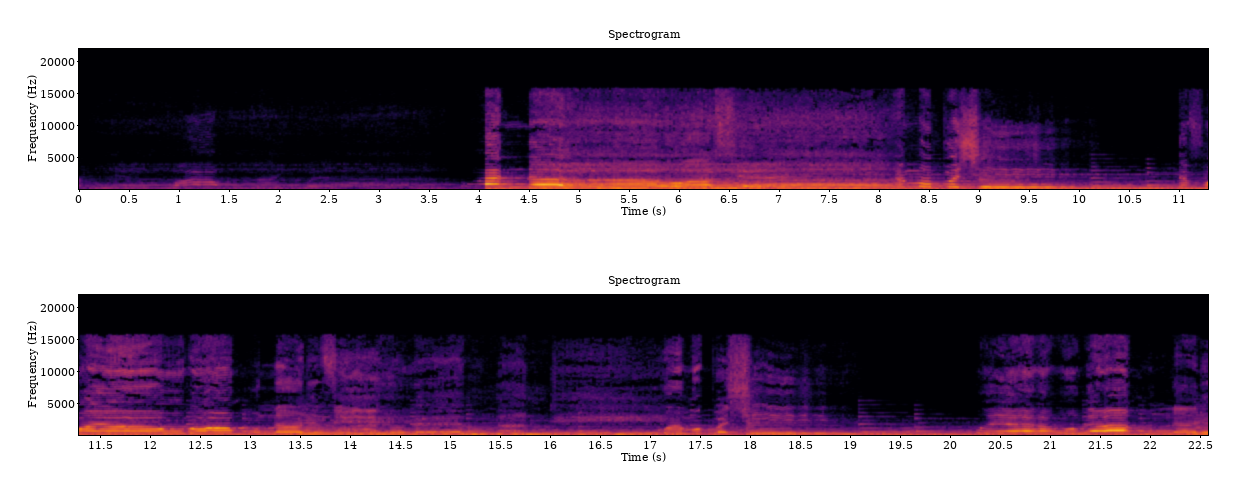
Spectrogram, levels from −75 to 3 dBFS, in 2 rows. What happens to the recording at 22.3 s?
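Nothing goes wrong at 22.3 s; the audio there plays through intact, with no fault to be heard.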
